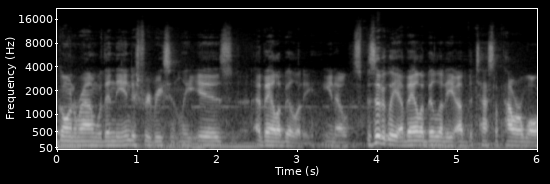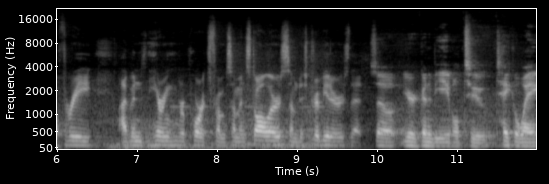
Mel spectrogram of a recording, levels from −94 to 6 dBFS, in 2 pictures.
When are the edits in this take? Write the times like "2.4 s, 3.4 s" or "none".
9.6 s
